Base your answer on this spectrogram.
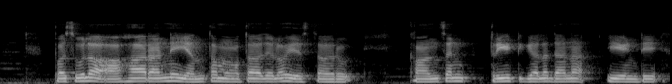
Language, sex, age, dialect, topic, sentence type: Telugu, male, 18-24, Utterandhra, agriculture, question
